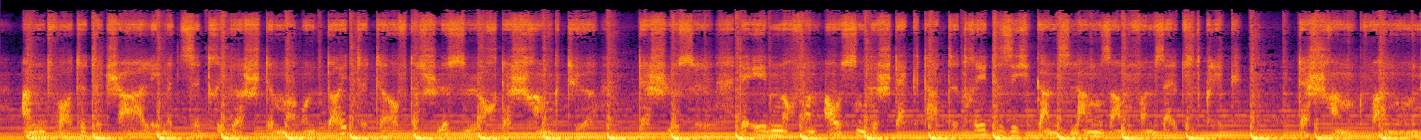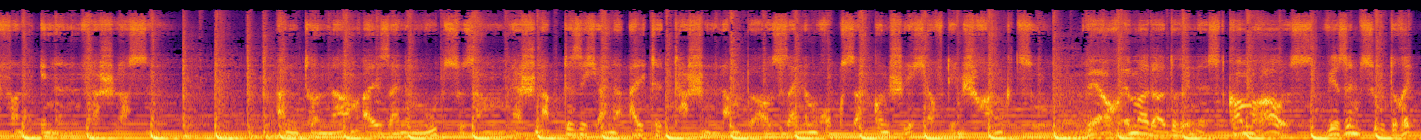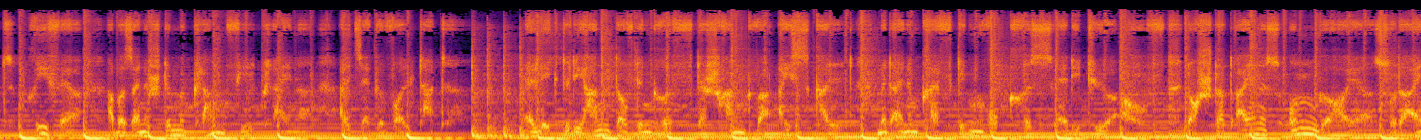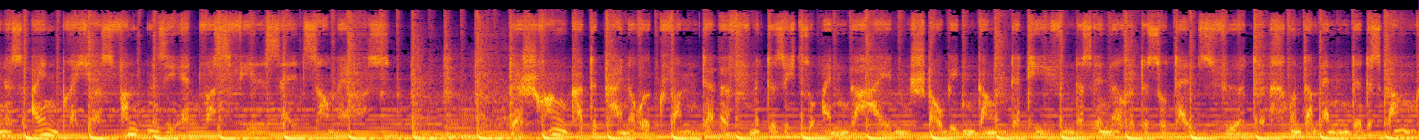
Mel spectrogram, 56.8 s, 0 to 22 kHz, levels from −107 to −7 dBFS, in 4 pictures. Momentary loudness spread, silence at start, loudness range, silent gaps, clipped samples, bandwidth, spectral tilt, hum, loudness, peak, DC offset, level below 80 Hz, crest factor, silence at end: 3 LU; 0 s; 1 LU; none; under 0.1%; 17 kHz; -4.5 dB/octave; none; -18 LUFS; -2 dBFS; under 0.1%; -20 dBFS; 14 dB; 0 s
